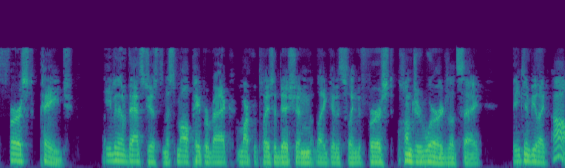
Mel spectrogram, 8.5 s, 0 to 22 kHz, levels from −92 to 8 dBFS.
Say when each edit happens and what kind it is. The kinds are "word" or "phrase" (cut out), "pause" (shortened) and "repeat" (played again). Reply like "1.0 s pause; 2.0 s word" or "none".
none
